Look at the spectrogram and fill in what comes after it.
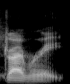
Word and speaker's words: Driver.8: Is that the way you pronounce it, or is it just Driver 8? – Either way, it's kind of like a computer, like, you know, run.exe, so Driver.8.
